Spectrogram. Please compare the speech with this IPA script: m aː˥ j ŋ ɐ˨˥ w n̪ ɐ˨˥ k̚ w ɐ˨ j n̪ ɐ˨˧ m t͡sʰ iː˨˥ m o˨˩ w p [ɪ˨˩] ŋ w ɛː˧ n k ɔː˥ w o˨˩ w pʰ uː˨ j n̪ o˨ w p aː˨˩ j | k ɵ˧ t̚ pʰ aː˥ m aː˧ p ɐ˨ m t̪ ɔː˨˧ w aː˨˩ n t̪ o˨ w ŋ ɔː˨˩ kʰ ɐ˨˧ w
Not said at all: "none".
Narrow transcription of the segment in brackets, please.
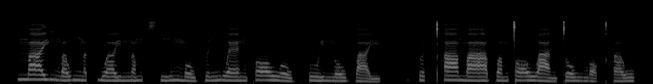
ɪ˨˥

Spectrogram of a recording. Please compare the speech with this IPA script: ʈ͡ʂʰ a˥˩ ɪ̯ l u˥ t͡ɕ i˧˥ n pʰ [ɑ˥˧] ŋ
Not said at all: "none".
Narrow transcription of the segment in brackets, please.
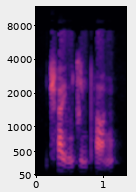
ɑ̰˨˩˦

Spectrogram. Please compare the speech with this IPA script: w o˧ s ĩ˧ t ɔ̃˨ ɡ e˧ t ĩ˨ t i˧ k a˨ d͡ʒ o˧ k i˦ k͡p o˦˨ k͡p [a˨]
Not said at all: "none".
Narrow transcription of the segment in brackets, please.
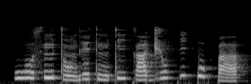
a˨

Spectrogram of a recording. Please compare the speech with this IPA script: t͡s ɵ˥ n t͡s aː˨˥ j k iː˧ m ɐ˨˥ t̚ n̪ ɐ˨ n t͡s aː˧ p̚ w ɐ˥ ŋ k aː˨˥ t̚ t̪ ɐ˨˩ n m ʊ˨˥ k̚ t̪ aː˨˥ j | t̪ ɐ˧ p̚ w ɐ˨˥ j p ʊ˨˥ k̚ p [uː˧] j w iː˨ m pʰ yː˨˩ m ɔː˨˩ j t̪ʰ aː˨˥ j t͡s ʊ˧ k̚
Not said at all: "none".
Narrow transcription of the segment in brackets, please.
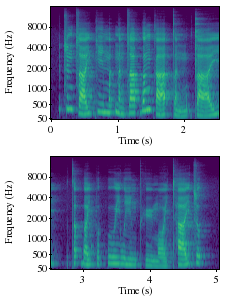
uː˧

